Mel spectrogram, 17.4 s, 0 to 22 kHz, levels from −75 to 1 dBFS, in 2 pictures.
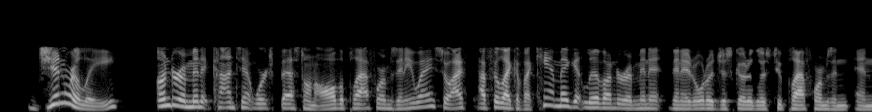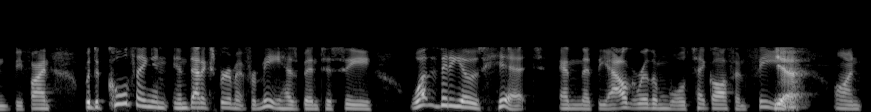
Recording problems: high frequencies cut off; severe; nothing above 4 kHz

